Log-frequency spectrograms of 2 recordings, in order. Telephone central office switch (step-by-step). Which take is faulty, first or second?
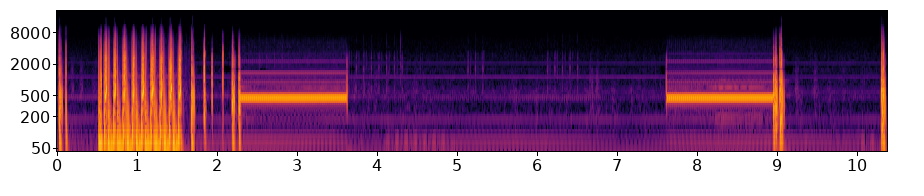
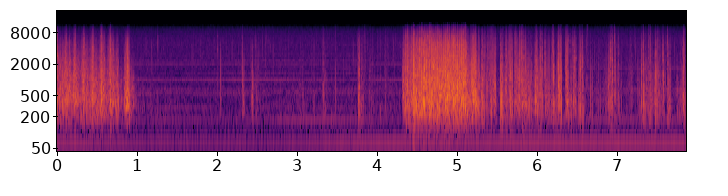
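second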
